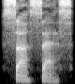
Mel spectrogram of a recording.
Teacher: The stress is on the second syllable. · To say it correctly, pronounce it as s e e k k s e s. It begins softly with s and ends with a strong, confident sess.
